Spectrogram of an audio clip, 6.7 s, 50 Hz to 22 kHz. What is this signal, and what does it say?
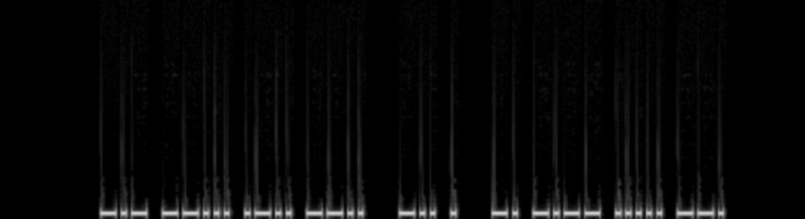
Morse code, heard as a keyed tone, about 27 wpm, 700 Hz. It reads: K7LZ DE NY5G
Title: USA Callsign DE Callsign - 4 Characters - 28wpm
